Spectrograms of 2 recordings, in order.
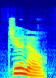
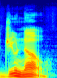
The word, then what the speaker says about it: Juneau: Pronunciation. Juneau? Oh, it's Juneau? Wait, really? Juno. Oh, no, it's Juneau.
